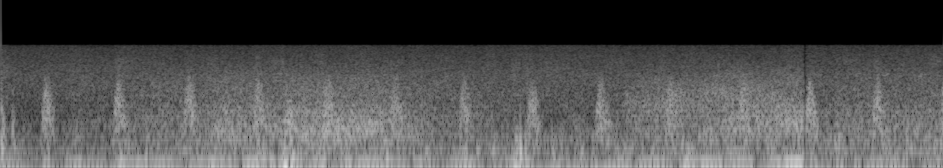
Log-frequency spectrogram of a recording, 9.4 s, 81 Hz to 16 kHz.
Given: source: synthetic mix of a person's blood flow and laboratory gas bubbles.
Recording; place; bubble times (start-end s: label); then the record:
Doppler ultrasound of blood flow; subclavian vein
0.00-0.08 s: bubbles
0.11-0.15 s: bubbles
From the record:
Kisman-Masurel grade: 211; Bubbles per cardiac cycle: several, 3 to 8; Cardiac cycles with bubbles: 1 to 10%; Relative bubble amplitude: barely perceptible (0.100 to 0.250); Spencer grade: 1 (occasional bubble signal discernible with the cardiac motion signal, with majority of cardiac periods free of bubbles); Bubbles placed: anywhere in the cardiac cycle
